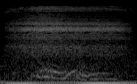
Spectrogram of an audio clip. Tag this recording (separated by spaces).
Human-Body Inhaling Breathing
